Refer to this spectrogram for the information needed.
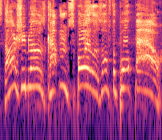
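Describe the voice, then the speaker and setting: A put-on character voice from a man, extremely high in pitch and fairly slow in pace. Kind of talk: pirate speech.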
